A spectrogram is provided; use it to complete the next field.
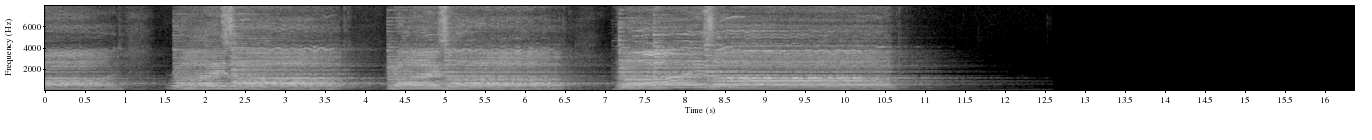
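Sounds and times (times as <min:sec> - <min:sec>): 
men's choir singing: 0:00.0 - 0:11.4.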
